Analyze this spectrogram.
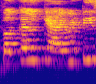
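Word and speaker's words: buccal cavity: से लेते हैं मतलब बकल कैविटी से लेते हैं इस पोर्शन को हम बकल कैविटी कहते हैं या बुकल कैविटी कहते हैं कुछ कुछ प्रोनाउंस करते हैं कुछ बकल कैविटी कुछ बुकल कैविटी म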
